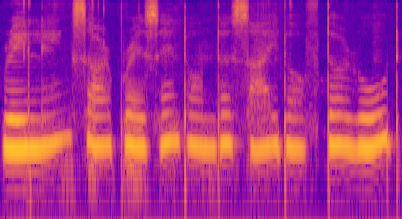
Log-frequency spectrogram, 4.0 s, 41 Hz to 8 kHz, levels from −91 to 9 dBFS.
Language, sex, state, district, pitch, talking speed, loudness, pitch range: English, female, Assam, Kamrup Metropolitan, 240 Hz, 135 wpm, -15 LUFS, 235-250 Hz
